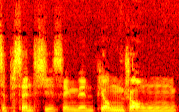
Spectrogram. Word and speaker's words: Pyeongchang: He sent me a link to something saying that Pyeongchang is not pronounced Pyeongchang. It's the latter half of it rhymes with gong, so it's really Pyeongchang.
